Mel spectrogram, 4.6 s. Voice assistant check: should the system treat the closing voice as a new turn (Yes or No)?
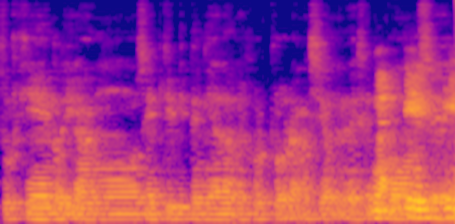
Yes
